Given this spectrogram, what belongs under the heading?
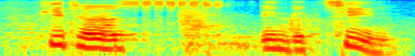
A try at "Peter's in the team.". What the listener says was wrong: Đúng rồi. Peter's in the team.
